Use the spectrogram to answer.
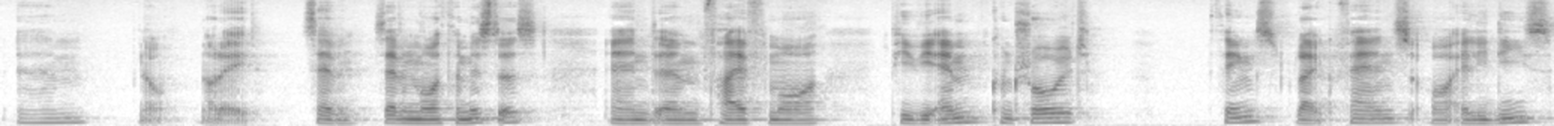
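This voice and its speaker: Very slow speech in a German accent, with long, frequent pauses and ordinary pitch variation. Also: man, fairly low pitch for a man. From Germany. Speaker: hobbyist electronics maker. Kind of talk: casual tutorial. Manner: halting, many fillers.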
